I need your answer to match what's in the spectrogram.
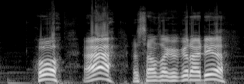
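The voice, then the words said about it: Imitates another person's voice. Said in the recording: “Rob Williams impersonation ... That was one of the better Rob Williams impersonations we've had.”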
